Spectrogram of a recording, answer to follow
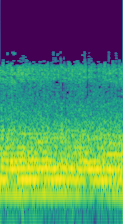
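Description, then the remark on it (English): A loud, steady engine drone of a troop-carrying aircraft, throttled back for a parachute drop over the Netherlands, with a deep, even hum and a buzzing overtone, holding at a constant level without pause or voices. “We're throttled back now.”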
